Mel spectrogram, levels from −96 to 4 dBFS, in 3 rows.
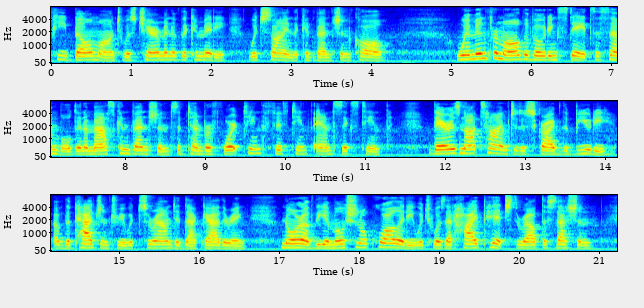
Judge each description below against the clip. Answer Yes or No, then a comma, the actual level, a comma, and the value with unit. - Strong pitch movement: No, average, 2.8 semitones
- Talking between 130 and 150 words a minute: No, average, 160 wpm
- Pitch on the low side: No, medium, 185 Hz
